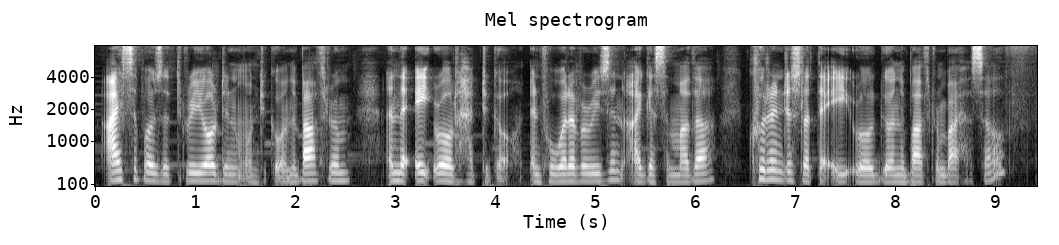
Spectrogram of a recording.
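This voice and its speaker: A podcast host reads stories from the web with a wry, chatty delivery. The voice has a gravelly grain but a smooth, clear tone, recorded close and dry. A faint bed of music sits underneath. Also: medium pitch, no room sound. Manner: wry, conversational narration. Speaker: podcast host reading online posts. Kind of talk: story reading.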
